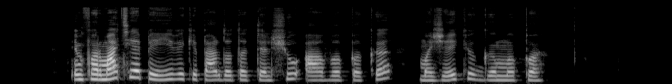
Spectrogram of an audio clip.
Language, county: Lithuanian, Kaunas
